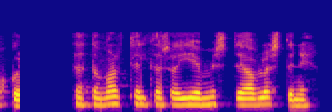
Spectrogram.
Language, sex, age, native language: Icelandic, male, 12, Icelandic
